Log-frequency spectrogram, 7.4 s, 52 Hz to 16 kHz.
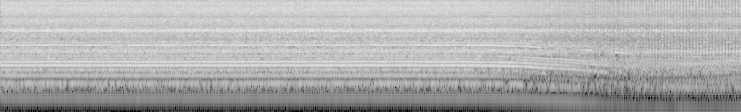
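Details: Echo PB250LN handheld blower, warm, after tune-up (air filter, fuel filter, spark plug) to fix bogging at full throttle when hot: clean steady high-pitched scream held at full throttle, smooth wind-down, pulls evenly; bogging fixed.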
